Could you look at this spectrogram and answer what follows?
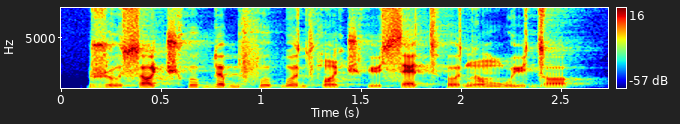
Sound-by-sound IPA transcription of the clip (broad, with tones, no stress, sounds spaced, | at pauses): ʐ u˨ s ɔ˦ t͡ʃʰ u˦ b ɾ ə˨˦ b f u˦ ɓ o˦ d f ɔ̃˨ t͡ʃʰ y˨ s ɛ˦ tʰ o˦ d ɔ̃˦ m w y˦˨ d ɔ˨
